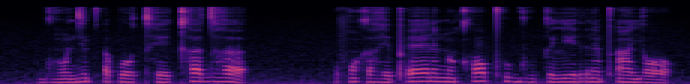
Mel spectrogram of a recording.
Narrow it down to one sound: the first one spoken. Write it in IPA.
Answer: ɡʱ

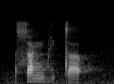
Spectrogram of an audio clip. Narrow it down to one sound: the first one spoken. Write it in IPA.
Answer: s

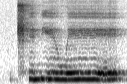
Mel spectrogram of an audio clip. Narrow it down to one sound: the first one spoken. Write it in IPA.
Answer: ʈ͡ʂʰ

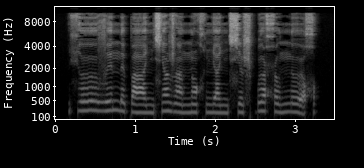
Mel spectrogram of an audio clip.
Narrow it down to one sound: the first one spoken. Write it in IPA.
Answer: ç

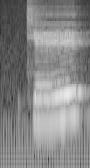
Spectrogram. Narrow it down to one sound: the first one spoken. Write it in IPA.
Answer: t͡ɕ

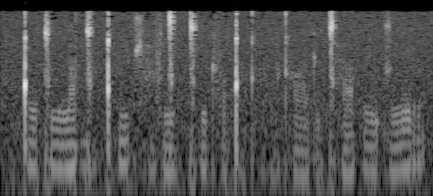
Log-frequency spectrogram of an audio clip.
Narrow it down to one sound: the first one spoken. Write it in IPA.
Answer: ǃ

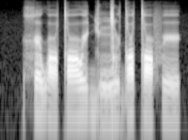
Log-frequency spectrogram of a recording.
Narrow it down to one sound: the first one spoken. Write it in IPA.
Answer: x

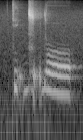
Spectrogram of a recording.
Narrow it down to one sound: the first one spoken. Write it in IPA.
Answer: t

